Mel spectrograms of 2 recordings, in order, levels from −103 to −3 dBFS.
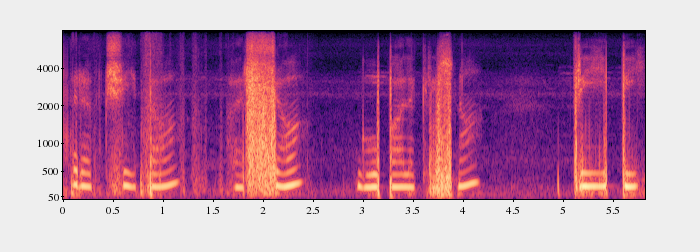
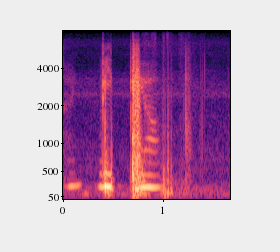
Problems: echo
